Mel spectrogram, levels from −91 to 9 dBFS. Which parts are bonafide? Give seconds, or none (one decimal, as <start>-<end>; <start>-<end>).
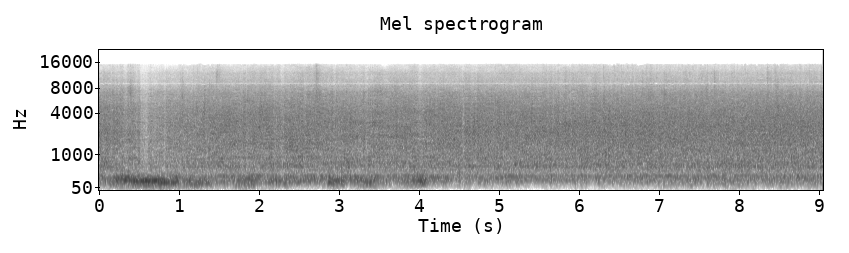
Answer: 1.0-1.5; 6.3-9.1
